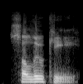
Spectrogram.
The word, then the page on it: saluki: American English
